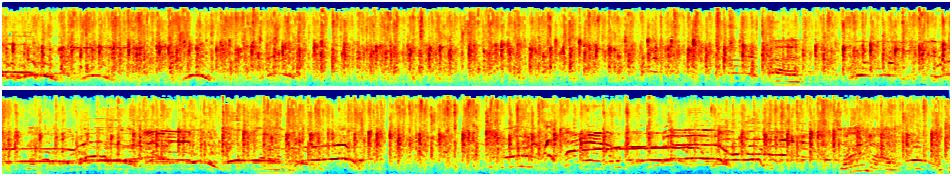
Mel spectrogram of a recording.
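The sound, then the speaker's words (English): An audience applauds and cheers to welcome a guest onto the stage at a live show. The dense clapping stays steady and loud for the whole stretch, and voices talk over it. “Please welcome my guest for tonight's show, John McCain. Give it up for him. John McCain's here.”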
